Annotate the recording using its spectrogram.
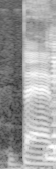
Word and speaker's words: Boehm: When I go back, my last name's Boehm. It was B-O umlaut. With the umlaut, yeah. H-M only. Bam.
